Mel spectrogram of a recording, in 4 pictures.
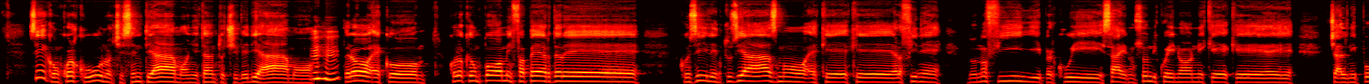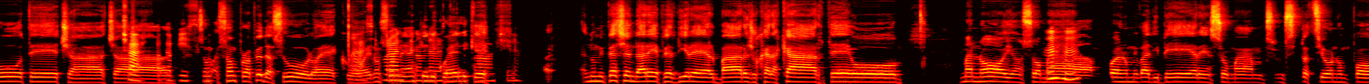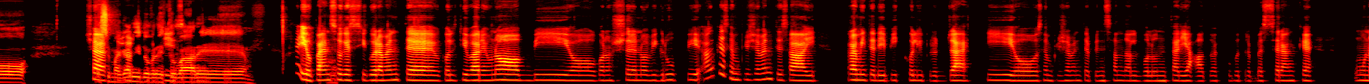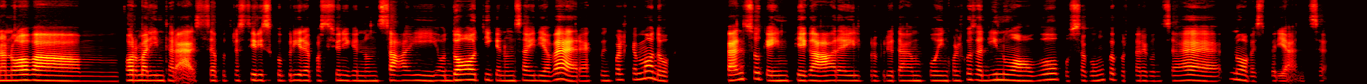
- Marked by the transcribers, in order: drawn out: "perdere"; lip smack; tsk
- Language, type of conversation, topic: Italian, advice, In che modo la pensione ha cambiato il tuo senso di scopo e di soddisfazione nella vita?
